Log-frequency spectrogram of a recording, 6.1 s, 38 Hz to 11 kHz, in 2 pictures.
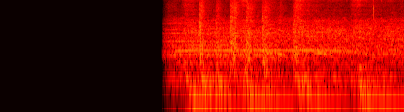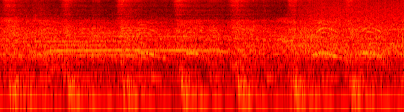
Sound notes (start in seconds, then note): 1.2 crowd sounds on game day; 5.0 crowd chants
